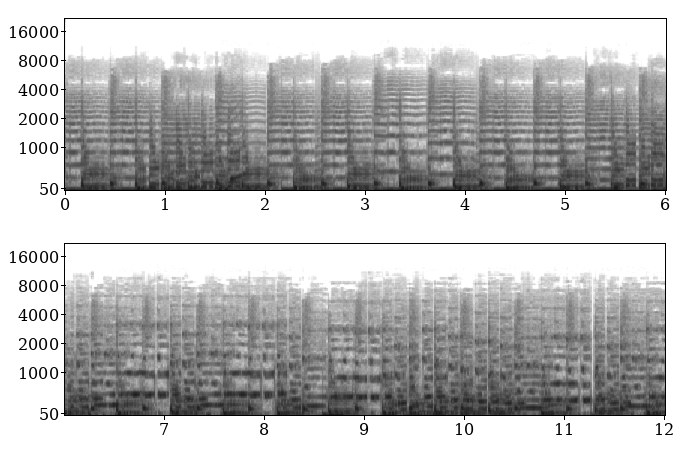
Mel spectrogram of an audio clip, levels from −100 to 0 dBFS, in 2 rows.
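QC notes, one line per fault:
No faults found at any point in the clip; nothing to log.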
